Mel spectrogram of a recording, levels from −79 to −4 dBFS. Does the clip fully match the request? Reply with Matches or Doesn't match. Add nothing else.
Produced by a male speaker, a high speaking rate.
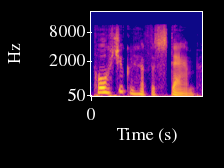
Matches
